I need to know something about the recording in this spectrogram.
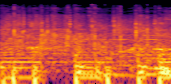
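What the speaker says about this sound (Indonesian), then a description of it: "Tepuk tangan yang keras ini." Audience clapping at a Jakarta discussion forum on Betawi customary law, brisk applause running throughout beneath a voice speaking over a microphone.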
